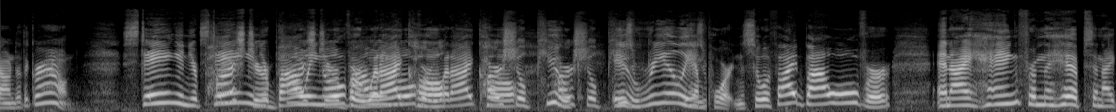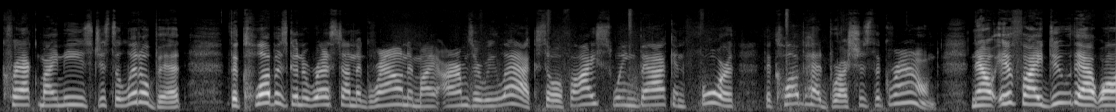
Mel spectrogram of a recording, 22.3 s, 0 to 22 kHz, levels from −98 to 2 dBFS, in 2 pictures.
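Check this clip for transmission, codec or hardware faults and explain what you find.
One fault stands out: a doubled audio track between 2.00 s and 7.06 s. Across that span a second full-band copy of the sound runs roughly 0.7 s behind the original and a few decibels quieter, about 5 dB down. It carries no decay or room colouring, and it cuts in and out abruptly at both ends. The likely cause is the same signal being captured a second time through a slower path. On a spectrogram every event appears twice, the repeat offset by the fixed lag. The waveform shows overlapping duplicate envelopes with hard edges.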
